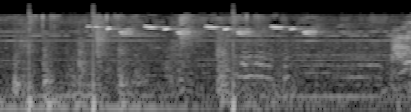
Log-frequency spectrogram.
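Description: Electric mosquito swatters swung through the air, with a few sharp cracks as they snap, over music and a run of short high chirping tones.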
